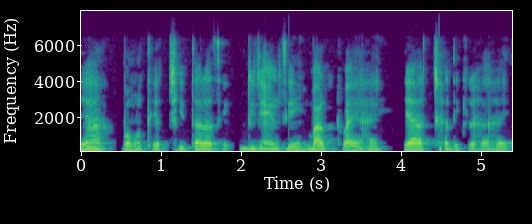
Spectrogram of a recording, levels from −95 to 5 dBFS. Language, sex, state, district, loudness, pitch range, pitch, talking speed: Hindi, male, Chhattisgarh, Balrampur, -20 LUFS, 135-145 Hz, 140 Hz, 180 wpm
